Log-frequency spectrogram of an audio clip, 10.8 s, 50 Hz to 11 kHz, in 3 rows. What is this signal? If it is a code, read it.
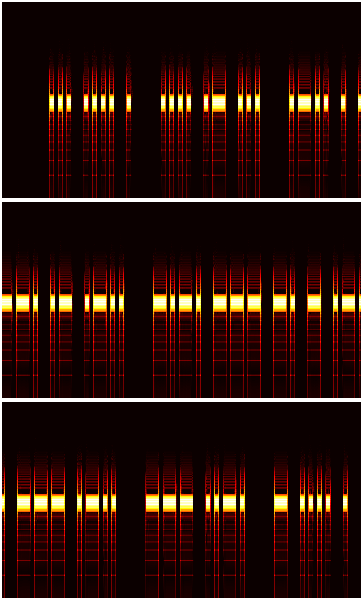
Morse code, heard as a keyed tone, about 28 wpm, 700 Hz. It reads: SHE HAS LEGAL CONTROL OF THE
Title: Sentences from Top 1200 Words 28wpm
